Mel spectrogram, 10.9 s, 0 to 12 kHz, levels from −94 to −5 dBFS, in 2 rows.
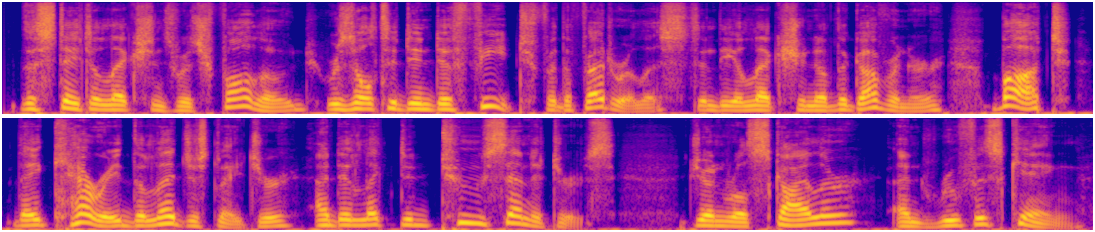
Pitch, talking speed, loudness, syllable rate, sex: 150 Hz, 165 wpm, -18 LUFS, 6.0 syllables/s, male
